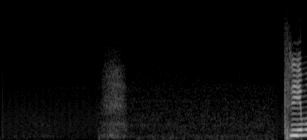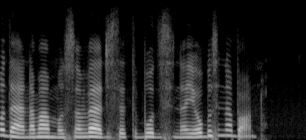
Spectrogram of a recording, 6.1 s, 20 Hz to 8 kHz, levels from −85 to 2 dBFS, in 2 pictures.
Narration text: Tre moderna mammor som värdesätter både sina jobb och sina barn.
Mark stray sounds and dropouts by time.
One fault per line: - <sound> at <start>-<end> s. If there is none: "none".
none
